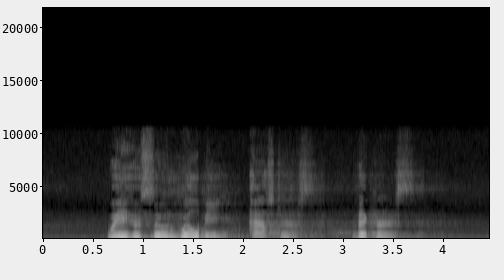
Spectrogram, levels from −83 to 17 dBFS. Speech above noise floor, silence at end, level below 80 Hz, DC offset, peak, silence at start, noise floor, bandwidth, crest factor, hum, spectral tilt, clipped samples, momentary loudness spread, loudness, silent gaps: 28 dB; 0.65 s; -54 dBFS; under 0.1%; -8 dBFS; 0.65 s; -51 dBFS; 10.5 kHz; 16 dB; none; -6 dB/octave; under 0.1%; 20 LU; -24 LUFS; none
